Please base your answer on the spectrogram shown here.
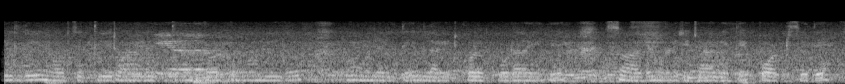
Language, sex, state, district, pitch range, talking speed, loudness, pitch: Kannada, male, Karnataka, Mysore, 185-200 Hz, 100 wpm, -17 LUFS, 190 Hz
